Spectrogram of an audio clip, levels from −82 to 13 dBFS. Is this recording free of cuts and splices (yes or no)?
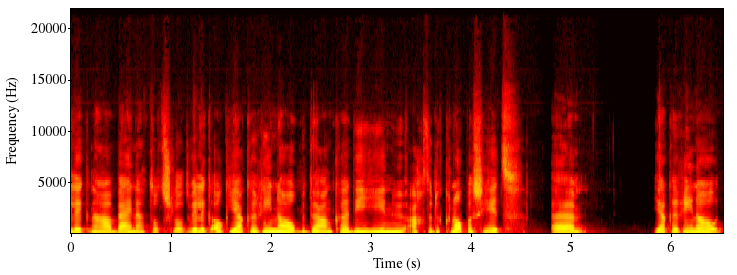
yes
